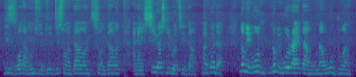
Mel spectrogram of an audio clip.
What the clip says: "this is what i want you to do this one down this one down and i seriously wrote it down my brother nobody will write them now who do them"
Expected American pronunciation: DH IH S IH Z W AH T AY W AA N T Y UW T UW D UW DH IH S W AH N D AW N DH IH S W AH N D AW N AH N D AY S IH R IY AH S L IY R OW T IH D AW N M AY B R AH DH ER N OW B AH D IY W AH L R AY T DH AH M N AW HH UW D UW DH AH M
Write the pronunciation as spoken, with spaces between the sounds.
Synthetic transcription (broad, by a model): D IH S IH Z W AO T AY W AA N T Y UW T UW D UW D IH S W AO N D AW N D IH S W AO N D AW N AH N AY S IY R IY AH S L IY R OW T IH D AW N M AY B R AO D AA N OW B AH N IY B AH W R AY T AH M N AW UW D UW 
